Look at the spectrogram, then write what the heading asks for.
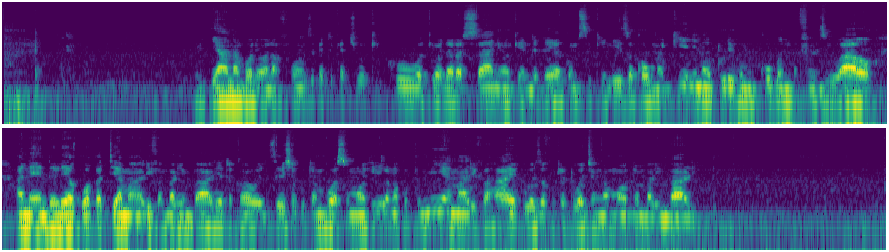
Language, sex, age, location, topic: Swahili, male, 18-24, Dar es Salaam, education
